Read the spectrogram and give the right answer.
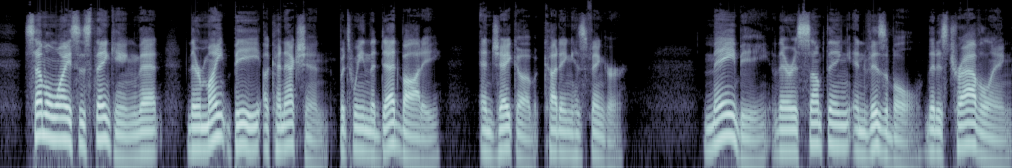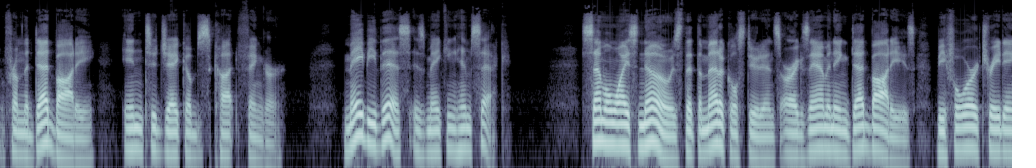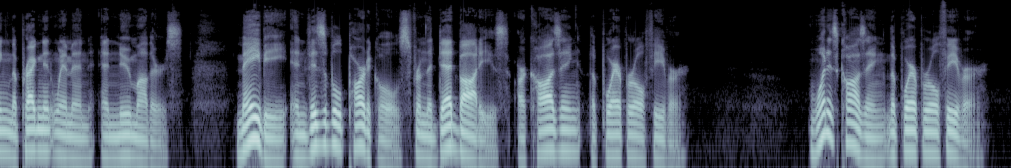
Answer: The invisible particles are maybe causing the puerperal fever.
